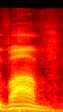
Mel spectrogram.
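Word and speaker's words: ו: Say with me, vav. Here's the vav, a V sound, v, v. Notice that the vet and the vav, both are V sounds.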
